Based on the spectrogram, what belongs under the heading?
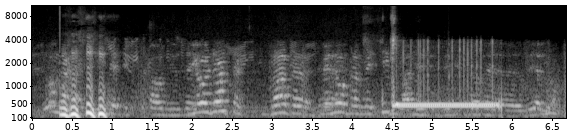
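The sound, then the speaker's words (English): A loud, steady telephone off-hook tone drones for about a second and a half, following stretches of people talking, with a clicking burst at its start. “They will not call us anymore if we just leave the phone off the hook.”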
